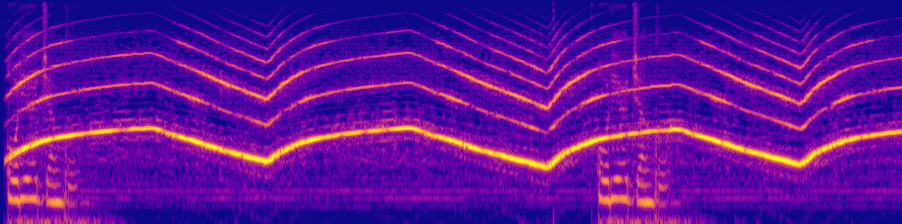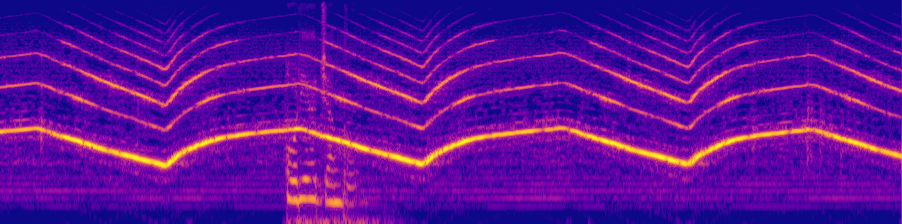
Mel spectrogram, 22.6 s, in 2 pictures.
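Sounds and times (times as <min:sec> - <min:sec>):
ambulance siren: 0:00.1 - 0:22.5.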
